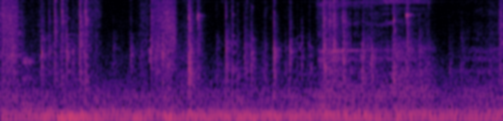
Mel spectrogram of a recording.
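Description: Typing on a computer keyboard: a run of quick, uneven key clicks.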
